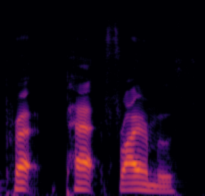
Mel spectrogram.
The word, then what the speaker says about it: Freiermuth: And I will give Steelers tight end Pat Freiermuth.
